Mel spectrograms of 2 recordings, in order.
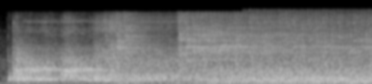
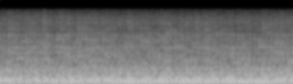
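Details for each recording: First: Vintage Ford tractor: engine catches straight away and settles into a steady, even idle with no misses; good idle. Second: Vintage Ford tractor, cleaned carburetor: low, slightly uneven idle with a soft irregular flutter while the idle screw on the side of the carburetor is turned in a little to take the flutter out.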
